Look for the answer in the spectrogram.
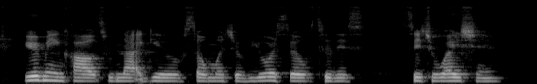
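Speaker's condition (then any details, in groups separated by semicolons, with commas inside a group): No condition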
